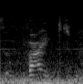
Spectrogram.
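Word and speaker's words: wyd: Original word for white rhino was vite. Vite means white in Africans, but over time it was misheard and mispronounced and it turned into the white right now.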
